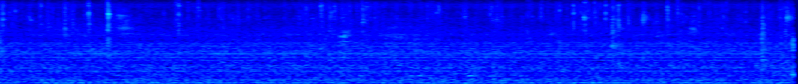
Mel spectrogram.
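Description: A man types on a laptop keyboard.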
